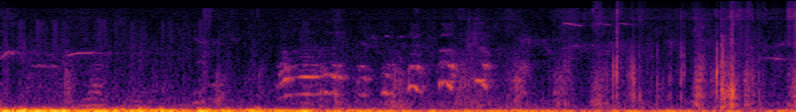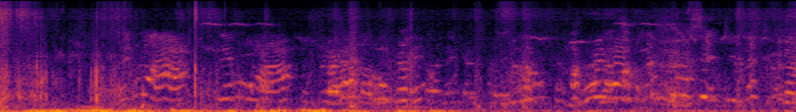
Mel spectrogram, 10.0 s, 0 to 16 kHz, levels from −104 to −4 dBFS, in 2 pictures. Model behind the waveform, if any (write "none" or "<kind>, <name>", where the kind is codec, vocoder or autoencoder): vocoder, BigVGAN v2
